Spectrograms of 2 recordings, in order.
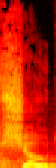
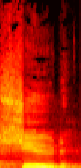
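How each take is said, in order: First: The vowel sounds like the one in 'show'. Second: The vowel sounds like the one in 'shoe'.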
